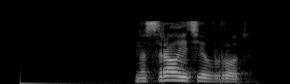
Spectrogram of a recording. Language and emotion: Russian, angry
